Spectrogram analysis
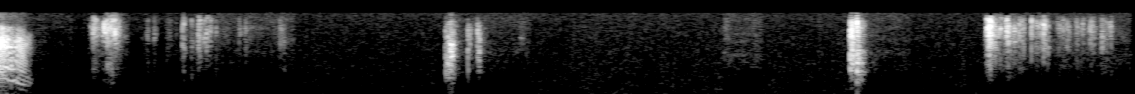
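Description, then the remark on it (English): A deck of tarot cards being shuffled before a card is pulled: several short, crisp riffling bursts separated by quiet pauses, with faint soft handling noises in between and no talking. “Then we're going to sit here and shuffle. I usually shuffle about three times.”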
